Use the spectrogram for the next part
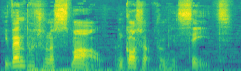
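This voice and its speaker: Animated male story narrator. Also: fairly high pitch, fast talker, slightly rough. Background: music.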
